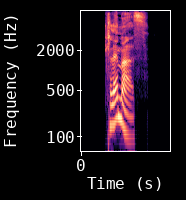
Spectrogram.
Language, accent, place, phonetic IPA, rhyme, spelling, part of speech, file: German, Germany, Berlin, [ˈklɛmɐs], -ɛmɐs, Klemmers, noun, De-Klemmers.ogg
- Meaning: genitive of Klemmer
